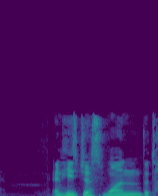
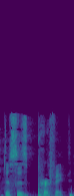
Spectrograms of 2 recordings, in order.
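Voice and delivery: smug murmur; 5 semitones lower, 7 dB quieter than usual. Retold or imitated. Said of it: "the religious leaders are like".

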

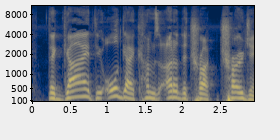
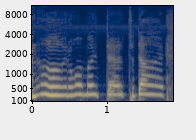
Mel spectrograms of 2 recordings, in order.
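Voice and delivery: put-on high, pleading young woman's voice; pleading bride; 10 semitones higher than usual. Bride begging about her father, high pleading voice. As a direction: beg as a frightened daughter. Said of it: "She's like".

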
